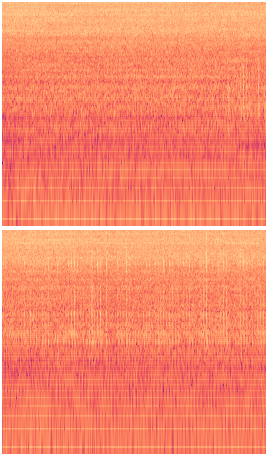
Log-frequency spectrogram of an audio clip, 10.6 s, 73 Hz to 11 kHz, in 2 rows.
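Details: Mercruiser 5.7 V8 boat engine pulling a water skier: a loud, uneven, heavy knock under load within the low rumble, though it was smooth at idle. Owner later found and fixed the cause himself; the cause is not stated. Engine knocking under load.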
